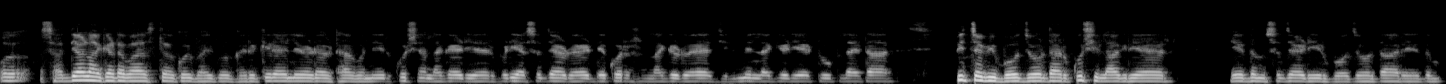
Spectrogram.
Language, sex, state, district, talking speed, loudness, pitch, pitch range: Rajasthani, male, Rajasthan, Churu, 165 wpm, -19 LUFS, 145 Hz, 140-155 Hz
